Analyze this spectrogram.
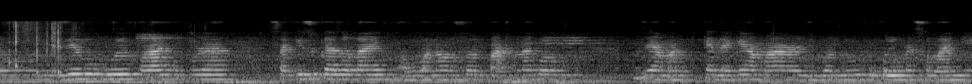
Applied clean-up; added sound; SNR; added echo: none; Chewing, mastication; 18 dB; reverberation time 0.6 s.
